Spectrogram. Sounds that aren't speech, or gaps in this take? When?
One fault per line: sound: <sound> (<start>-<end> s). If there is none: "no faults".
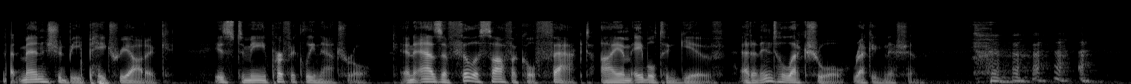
sound: dropout (0.1-0.1 s)
sound: laugh (9.7-11.1 s)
